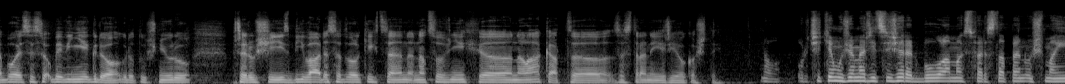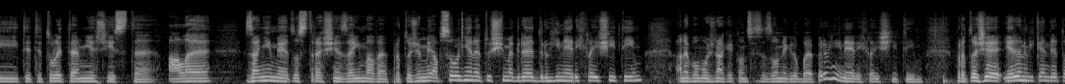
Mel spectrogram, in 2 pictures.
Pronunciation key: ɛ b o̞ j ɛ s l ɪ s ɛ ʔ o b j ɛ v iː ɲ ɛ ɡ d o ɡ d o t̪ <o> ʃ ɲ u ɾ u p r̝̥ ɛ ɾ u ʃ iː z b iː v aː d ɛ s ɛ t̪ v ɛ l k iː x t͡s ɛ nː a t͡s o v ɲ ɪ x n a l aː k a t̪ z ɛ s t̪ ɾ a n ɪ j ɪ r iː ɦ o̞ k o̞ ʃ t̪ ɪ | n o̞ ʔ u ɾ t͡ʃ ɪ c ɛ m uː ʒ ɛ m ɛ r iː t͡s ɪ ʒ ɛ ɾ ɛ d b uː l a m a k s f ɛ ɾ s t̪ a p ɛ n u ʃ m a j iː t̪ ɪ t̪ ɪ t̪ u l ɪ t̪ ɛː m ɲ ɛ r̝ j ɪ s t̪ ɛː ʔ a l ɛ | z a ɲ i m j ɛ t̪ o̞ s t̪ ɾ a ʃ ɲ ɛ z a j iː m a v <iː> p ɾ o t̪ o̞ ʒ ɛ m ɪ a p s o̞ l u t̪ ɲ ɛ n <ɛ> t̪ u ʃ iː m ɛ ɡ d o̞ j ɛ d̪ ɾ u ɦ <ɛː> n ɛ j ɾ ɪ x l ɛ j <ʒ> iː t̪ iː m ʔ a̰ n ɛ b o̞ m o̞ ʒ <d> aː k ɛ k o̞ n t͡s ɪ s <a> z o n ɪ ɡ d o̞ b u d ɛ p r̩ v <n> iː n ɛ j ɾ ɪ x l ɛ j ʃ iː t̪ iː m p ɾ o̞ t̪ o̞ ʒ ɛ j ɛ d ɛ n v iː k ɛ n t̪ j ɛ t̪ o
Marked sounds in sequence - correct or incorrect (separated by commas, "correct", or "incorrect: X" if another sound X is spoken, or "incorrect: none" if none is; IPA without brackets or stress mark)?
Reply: incorrect: u, incorrect: ɛː, correct, incorrect: iː, incorrect: ʃ, incorrect: n, incorrect: ɛ, incorrect: ɲ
